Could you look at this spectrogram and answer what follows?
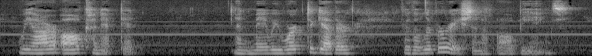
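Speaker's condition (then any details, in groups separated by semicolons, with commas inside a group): No condition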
